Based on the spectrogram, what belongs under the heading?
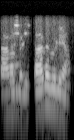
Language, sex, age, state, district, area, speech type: Kannada, male, 45-60, Karnataka, Ramanagara, rural, conversation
